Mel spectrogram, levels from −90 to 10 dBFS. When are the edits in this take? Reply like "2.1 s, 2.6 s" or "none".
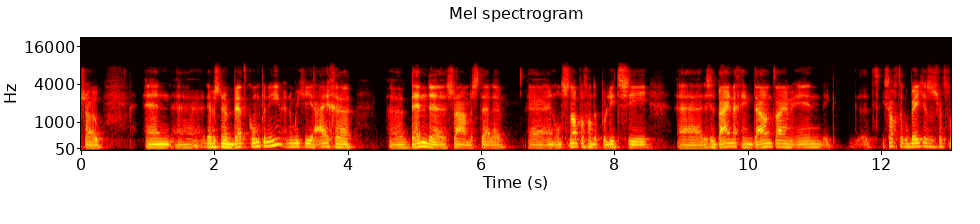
none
